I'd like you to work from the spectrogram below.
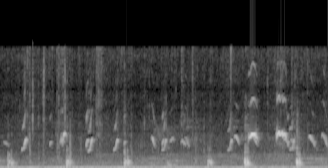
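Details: A flock of one-day-old Aseel, Heera, Java and Muska chicks cheep in thin, high chirps, some louder and piercing near the end, over intermittent knocks and a low droning hum.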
